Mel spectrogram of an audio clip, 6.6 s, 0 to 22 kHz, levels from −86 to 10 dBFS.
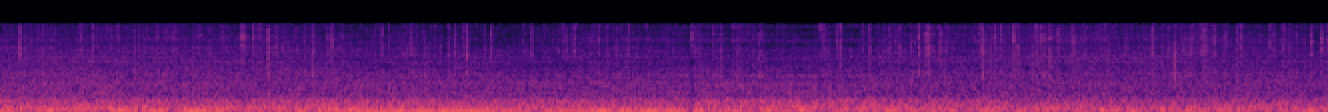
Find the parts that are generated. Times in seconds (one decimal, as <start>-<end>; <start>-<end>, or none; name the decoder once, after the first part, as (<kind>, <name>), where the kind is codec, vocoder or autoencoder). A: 3.4-4.3 (codec, HILCodec)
